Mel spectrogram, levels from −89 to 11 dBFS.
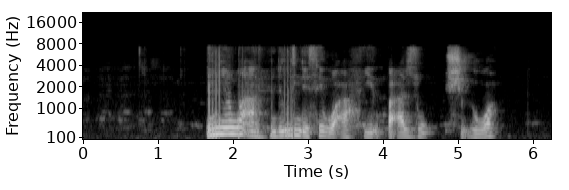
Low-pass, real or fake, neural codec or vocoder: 7.2 kHz; fake; codec, 44.1 kHz, 7.8 kbps, Pupu-Codec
